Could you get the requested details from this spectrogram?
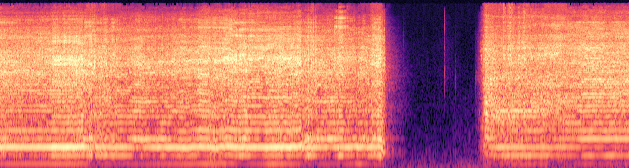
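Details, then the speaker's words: Steady high-pitched buzzing whine of an oscillating bone saw, briefly stopping and restarting, making the posterior femoral cuts during total knee arthroplasty with mechanical alignment for knee osteoarthritis; retractors protect the MCL, LCL and popliteal tendon. "after this we move on to the posterior Cuts use a concave retractor to protect the medial structures including the MCL and the lateral structures including the LCL and the poal tendon you will feel the resistance decrease when you have achieved the correct depth"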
